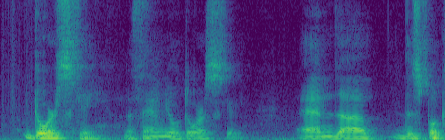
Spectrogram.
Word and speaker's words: Dorsky: His name is Nathaniel, I'll say it right, Dorsky, Nathaniel Dorsky.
